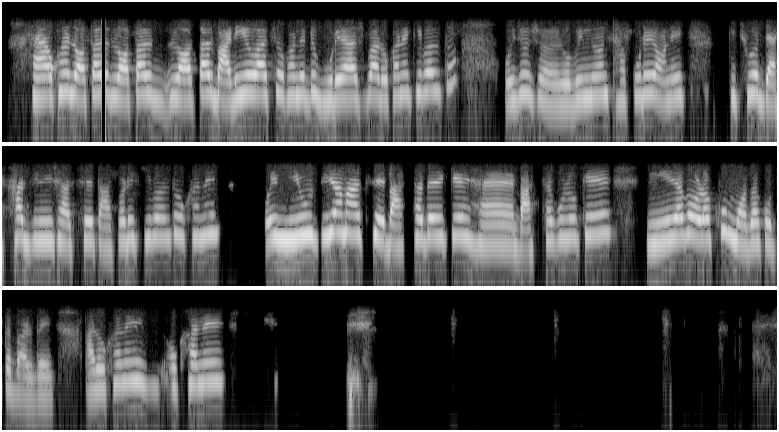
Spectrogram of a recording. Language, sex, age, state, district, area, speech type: Bengali, female, 30-45, West Bengal, Kolkata, urban, conversation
